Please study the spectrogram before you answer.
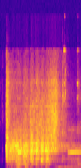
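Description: A brief crank, then it catches within a second and settles into a smooth, even idle; a healthy quick start.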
